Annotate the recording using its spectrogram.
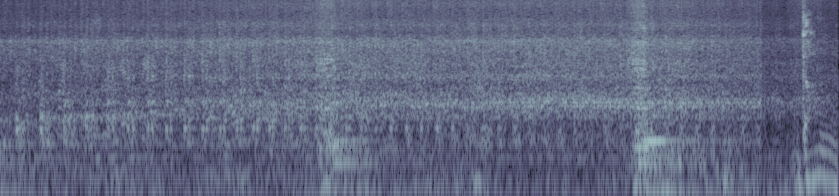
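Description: An engine running steadily, with two brief louder swells, one about three seconds in and another about six seconds in.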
